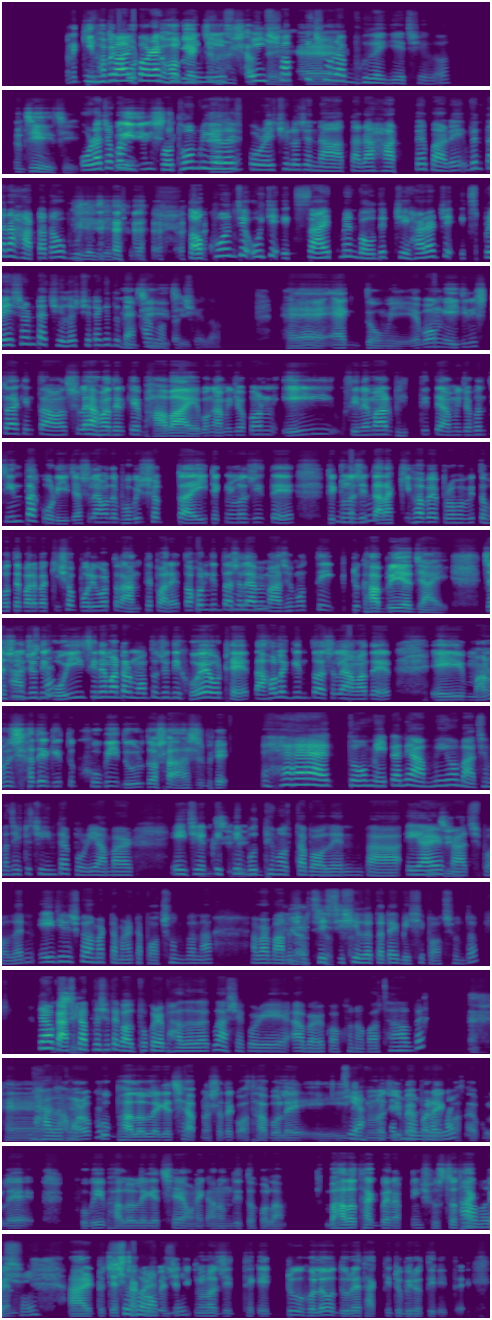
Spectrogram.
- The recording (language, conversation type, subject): Bengali, unstructured, প্রযুক্তি আমাদের দৈনন্দিন জীবনে কীভাবে পরিবর্তন এনেছে?
- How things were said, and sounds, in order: scoff; in English: "realize"; in English: "even"; giggle; in English: "excitement"; in English: "expression"; scoff; laughing while speaking: "জাতির কিন্তু খুবই দুর্দশা আসবে"; scoff; other background noise; scoff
